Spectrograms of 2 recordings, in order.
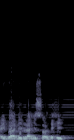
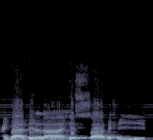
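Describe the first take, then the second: First: The vowel is cut short. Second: The vowel is drawn out long. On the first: The speaker calls it wrong. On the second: The speaker calls it right.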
